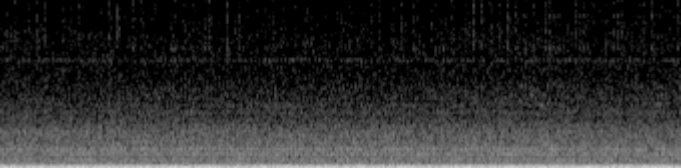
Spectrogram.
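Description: Steady low background rumble of room tone, with no speech or music.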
